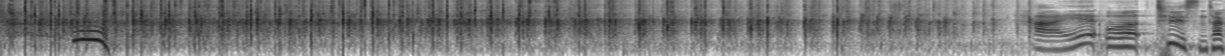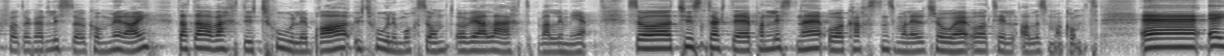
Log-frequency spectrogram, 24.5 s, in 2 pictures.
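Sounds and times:
person whooping: 0:00.0 - 0:01.2
crowd applauding: 0:00.0 - 0:10.4
speech: 0:11.4 - 0:24.4.

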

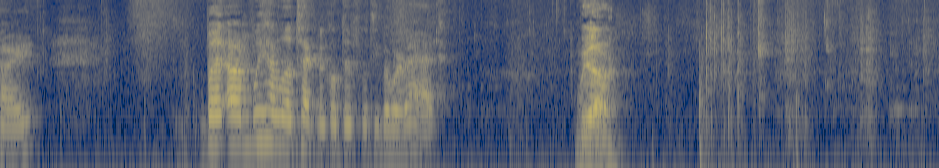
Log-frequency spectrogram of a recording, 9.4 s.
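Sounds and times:
speech: 0:02.0 - 0:04.5, 0:05.8 - 0:06.3
person munching on ice: 0:07.1 - 0:09.3.

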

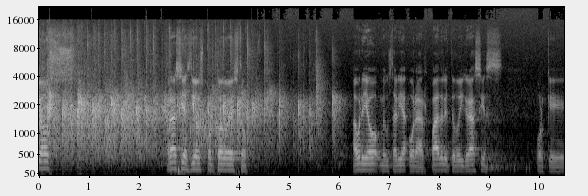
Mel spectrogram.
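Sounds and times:
speech: 0:00.0 - 0:00.5, 0:02.6 - 0:04.3, 0:06.3 - 0:09.3, 0:10.0 - 0:10.5
audience applause: 0:00.0 - 0:06.1.

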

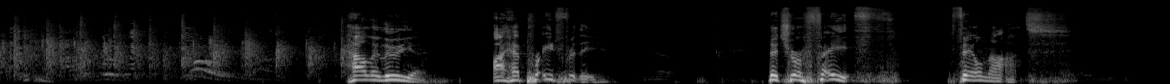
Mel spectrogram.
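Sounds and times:
audience hand clapping in praise: 0:00.0 - 0:04.3
speech: 0:03.5 - 0:04.3, 0:04.9 - 0:06.1, 0:07.7 - 0:08.9, 0:09.6 - 0:10.4.

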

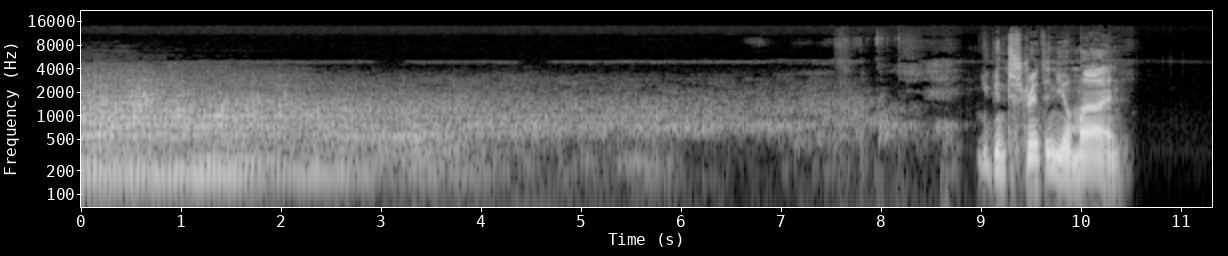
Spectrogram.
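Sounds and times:
large truck engine passing: 0:00.0 - 0:08.5
speech: 0:09.0 - 0:10.5.

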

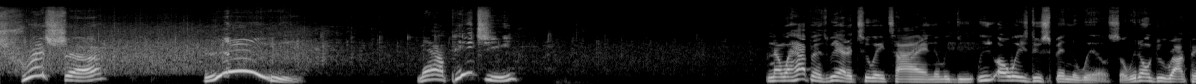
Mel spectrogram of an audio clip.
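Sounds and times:
crowd applause: 0:00.0 - 0:08.0
speech: 0:00.2 - 0:01.2, 0:02.0 - 0:03.1, 0:04.2 - 0:05.2, 0:07.7 - 0:11.9.

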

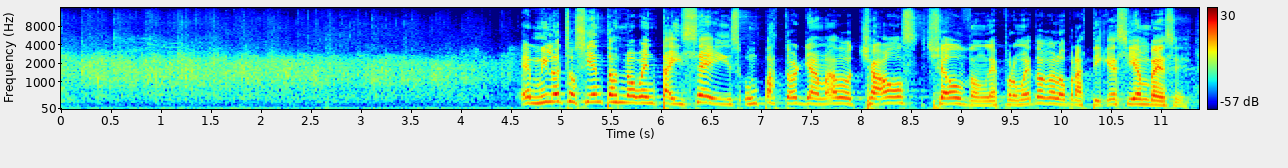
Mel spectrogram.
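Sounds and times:
audience applause: 0:00.0 - 0:04.6
speech: 0:04.6 - 0:11.3.

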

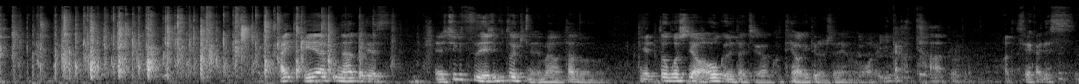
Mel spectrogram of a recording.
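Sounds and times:
small group clapping: 0:00.0 - 0:04.1
speech: 0:02.8 - 0:10.7.

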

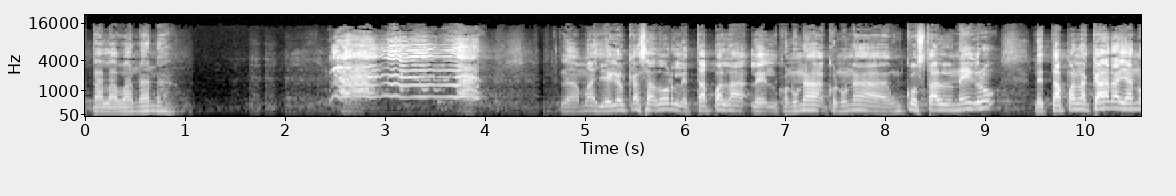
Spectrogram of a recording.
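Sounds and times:
speech: 0:00.0 - 0:01.0, 0:04.7 - 0:10.5
person imitating a little monkey screaming: 0:02.4 - 0:04.1.

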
